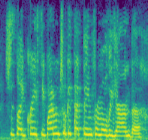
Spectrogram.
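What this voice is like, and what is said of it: Italian Boston accent. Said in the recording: “she said over yonder in an Italian Boston accent.”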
